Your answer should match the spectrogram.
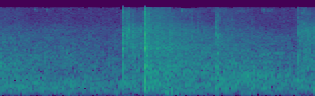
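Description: Badminton rally: a few sharp racket-on-shuttlecock hits, the loudest about a second in, over the steady noise of the hall.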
